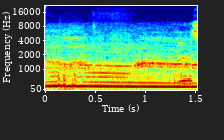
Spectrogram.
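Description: A Yamaha FZ09 motorcycle engine in first gear, a loud close steady drone with a slight pitch rise toward the end.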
